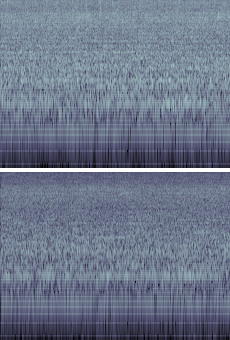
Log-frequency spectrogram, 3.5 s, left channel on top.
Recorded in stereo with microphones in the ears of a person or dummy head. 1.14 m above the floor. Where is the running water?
75° left (ahead or behind), 2 m.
